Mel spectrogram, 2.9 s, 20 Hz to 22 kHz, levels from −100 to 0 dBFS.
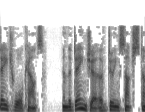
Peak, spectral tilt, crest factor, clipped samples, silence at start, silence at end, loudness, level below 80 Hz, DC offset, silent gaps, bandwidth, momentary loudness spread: -4 dBFS; -5 dB/octave; 16 dB; under 0.1%; 0 s; 0 s; -20 LUFS; -52 dBFS; under 0.1%; none; 8.8 kHz; 7 LU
